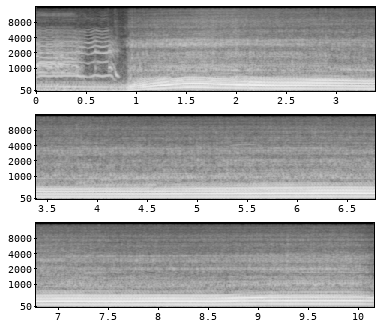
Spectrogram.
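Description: A fire pump engine revs up sharply and keeps roaring at high speed.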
